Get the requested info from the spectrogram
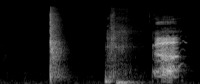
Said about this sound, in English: Syncing with camera. I need a louder clap. Do it.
